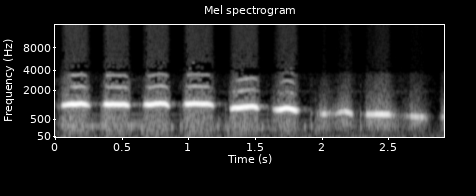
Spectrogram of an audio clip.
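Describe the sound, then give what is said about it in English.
A person whistles breathily in a run of about ten short repeated notes, the first six strong and even, the later ones slightly lower in pitch, weaker and airier, with audible breath noise. “It's quite a breathy whistle. It's not a clean, clear whistle.”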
